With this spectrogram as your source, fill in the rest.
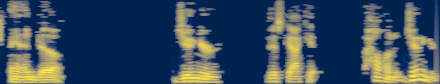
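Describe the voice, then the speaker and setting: A man's fairly low voice in a Southern US accent, at a moderate pace, with a dry, close sound and no echo. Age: 60s. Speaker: former NASCAR crew member. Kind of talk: casual interview storytelling. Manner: animated.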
